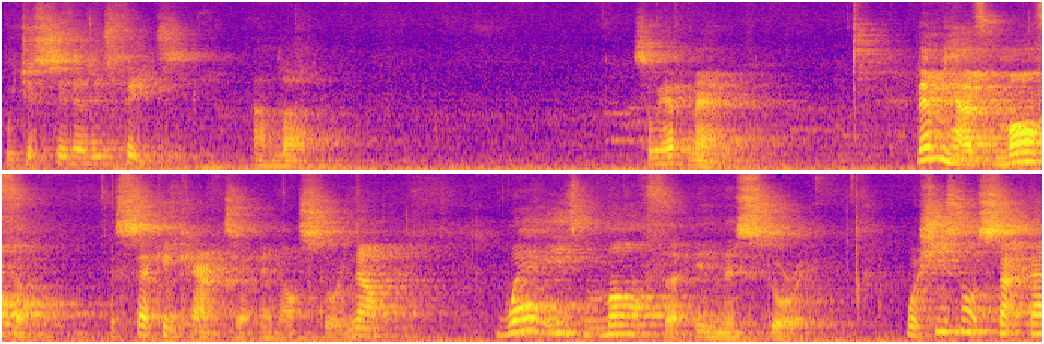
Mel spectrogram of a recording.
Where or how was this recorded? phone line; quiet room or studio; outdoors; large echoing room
large echoing room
